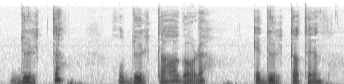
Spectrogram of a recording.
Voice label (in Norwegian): "dulte", Numedalsmål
